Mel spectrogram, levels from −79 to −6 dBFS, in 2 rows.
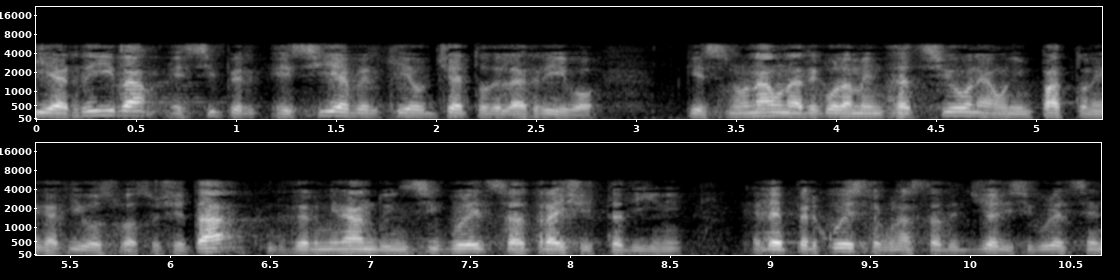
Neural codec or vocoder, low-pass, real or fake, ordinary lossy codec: none; 5.4 kHz; real; AAC, 24 kbps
